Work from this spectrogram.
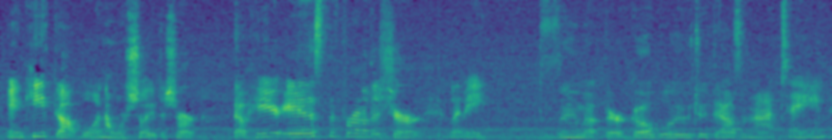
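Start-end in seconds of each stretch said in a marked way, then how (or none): none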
